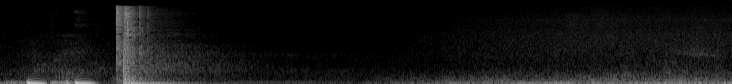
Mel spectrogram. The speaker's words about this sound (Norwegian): Nå er jeg i fengsel, og natten min starter med en dør som blir lukket og låst.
